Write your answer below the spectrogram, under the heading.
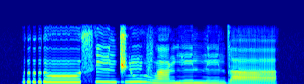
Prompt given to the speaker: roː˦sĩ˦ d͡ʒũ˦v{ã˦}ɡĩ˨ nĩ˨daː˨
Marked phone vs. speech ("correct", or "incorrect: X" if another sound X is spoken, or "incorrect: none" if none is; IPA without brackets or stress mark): incorrect: ã˨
